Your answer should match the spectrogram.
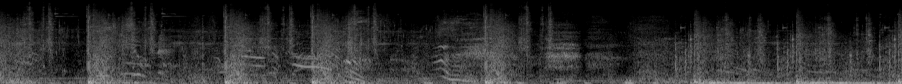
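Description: Gunfire in the Call of Juarez Gunslinger video game: scattered loud shots and impacts break through game effects, with gasps and voice sounds in between, and a denser barrage builds toward the end.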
